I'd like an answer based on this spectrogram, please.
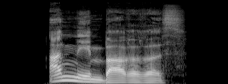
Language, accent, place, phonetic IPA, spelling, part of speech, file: German, Germany, Berlin, [ˈanneːmbaːʁəʁəs], annehmbareres, adjective, De-annehmbareres.ogg
- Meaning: strong/mixed nominative/accusative neuter singular comparative degree of annehmbar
